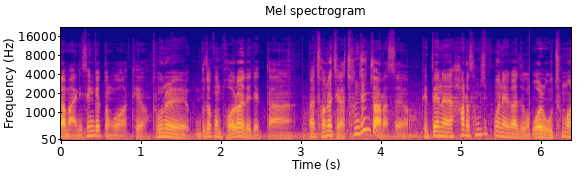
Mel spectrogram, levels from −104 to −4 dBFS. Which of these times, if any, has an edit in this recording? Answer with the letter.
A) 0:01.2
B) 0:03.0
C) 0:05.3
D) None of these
B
